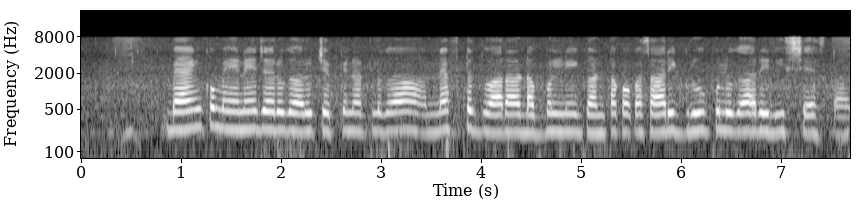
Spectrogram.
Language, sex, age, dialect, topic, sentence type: Telugu, female, 25-30, Central/Coastal, banking, statement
